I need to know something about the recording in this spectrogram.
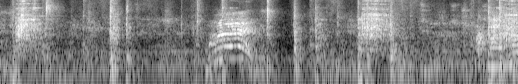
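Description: Playing cards being passed, slapped and slid on a wooden table during a fast game of spoons, making a string of short sharp clicks and knocks, with voices and chatter around the table. A single voice rises and falls in a drawn-out exclamation about three seconds in.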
